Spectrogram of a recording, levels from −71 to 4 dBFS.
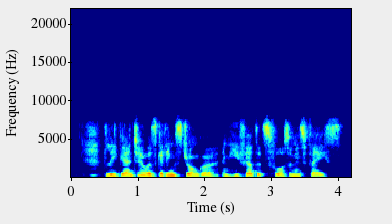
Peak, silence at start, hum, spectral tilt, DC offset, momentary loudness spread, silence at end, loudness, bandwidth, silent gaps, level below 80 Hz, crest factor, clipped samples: -8 dBFS; 0.2 s; none; -3 dB/octave; under 0.1%; 10 LU; 0.2 s; -23 LUFS; 8.2 kHz; none; -68 dBFS; 16 dB; under 0.1%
